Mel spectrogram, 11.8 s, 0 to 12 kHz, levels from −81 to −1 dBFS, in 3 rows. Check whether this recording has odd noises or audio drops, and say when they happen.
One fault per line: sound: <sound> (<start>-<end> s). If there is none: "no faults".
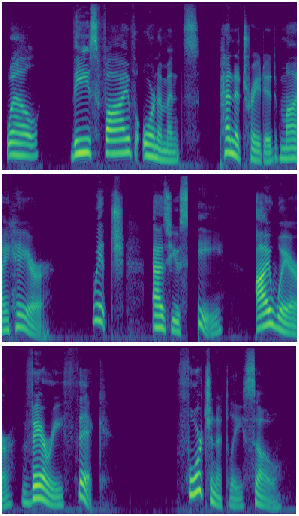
sound: dropout (6.4-6.5 s)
